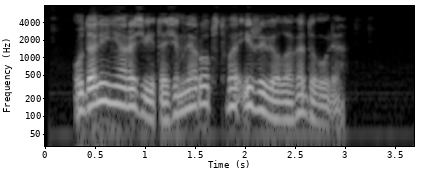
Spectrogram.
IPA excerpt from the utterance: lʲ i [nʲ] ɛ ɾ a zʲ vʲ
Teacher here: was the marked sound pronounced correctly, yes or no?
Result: yes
